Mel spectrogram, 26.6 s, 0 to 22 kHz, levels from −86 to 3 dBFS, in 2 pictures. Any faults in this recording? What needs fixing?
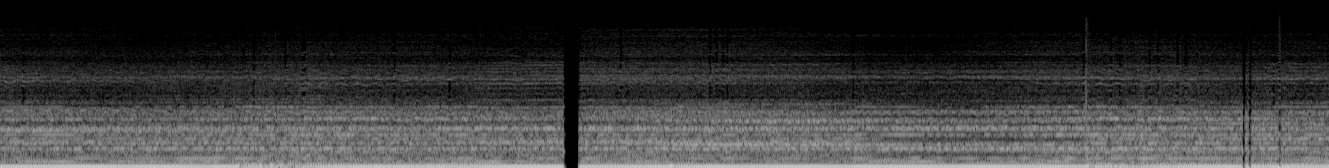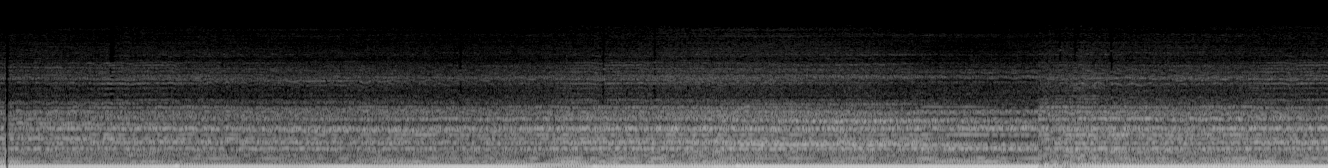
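Call audio freeze at 5.63 to 5.80 s: the sound stretches into a brief fading tail, then about 120 ms of silence, likely from delayed packets draining the jitter buffer; nothing is lost.

Short concealed packet loss at 12.42, 12.48, 12.78 and 13.34 s: each roughly 20 ms hole is filled by extrapolating the preceding sound, heard as quick smears or wobbles.

To prevent both, stabilise the network path and give the jitter buffer more headroom, adding forward error correction or redundancy to recover lost packets.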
